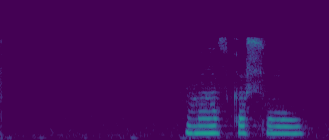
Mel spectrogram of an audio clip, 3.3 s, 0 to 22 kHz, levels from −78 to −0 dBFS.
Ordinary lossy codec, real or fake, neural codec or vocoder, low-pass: none; fake; codec, 24 kHz, 0.9 kbps, WavTokenizer, medium speech release version 2; 7.2 kHz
